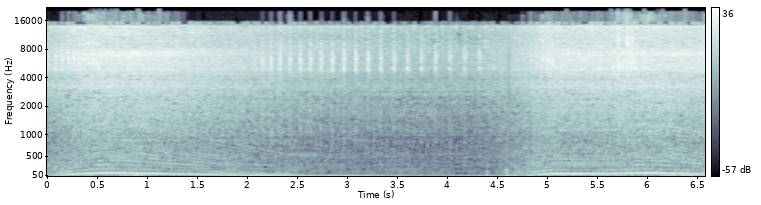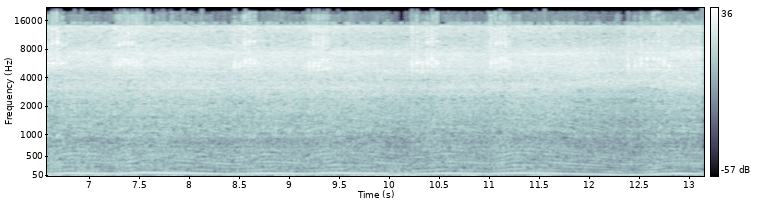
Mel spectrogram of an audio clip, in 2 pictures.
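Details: Kia Sportage 3 at a steady idle with a regular dull tapping from inside the engine that follows the revs when blipped. Internal engine knock.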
